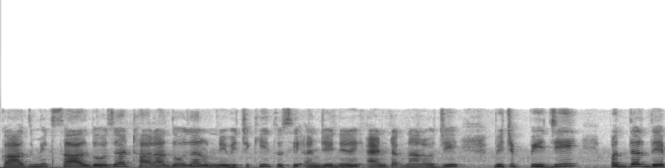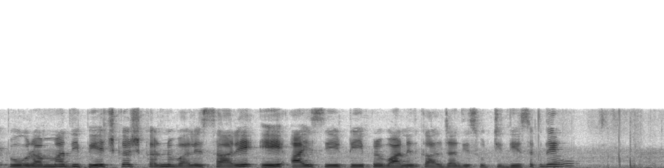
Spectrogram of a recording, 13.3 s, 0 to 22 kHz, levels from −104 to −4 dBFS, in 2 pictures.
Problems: background sounds at intervals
